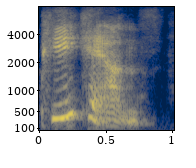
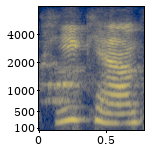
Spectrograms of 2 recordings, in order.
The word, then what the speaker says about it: pecan: I went shopping in Florida and I asked for pecans and they're like, we don't have pecans. And I'm like, We say pecan. I Yeah, need to cook with the pecans. And they're like, you mean pecans? I had never heard of them as pecans before.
